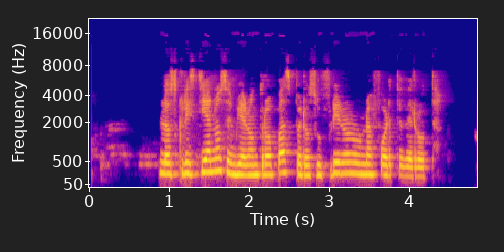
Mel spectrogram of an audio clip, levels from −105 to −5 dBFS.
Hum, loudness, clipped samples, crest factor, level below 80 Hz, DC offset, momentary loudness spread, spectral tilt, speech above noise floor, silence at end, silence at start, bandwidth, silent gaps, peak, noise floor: none; -16 LUFS; under 0.1%; 14 dB; -66 dBFS; under 0.1%; 5 LU; -5 dB/octave; 35 dB; 0.5 s; 0.9 s; 7.6 kHz; none; -2 dBFS; -50 dBFS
